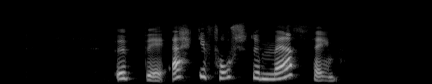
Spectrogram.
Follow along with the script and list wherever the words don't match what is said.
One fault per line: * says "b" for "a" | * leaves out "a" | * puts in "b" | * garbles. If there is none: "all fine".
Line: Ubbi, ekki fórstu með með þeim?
* leaves out "með"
